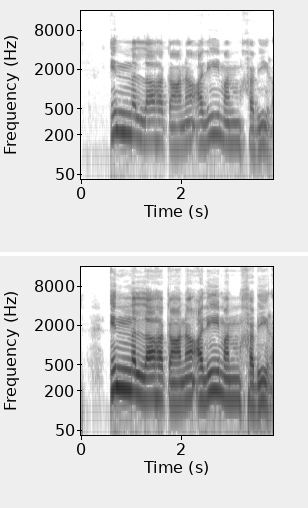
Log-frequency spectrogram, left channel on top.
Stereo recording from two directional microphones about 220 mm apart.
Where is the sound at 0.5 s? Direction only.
45° right (ahead or behind).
